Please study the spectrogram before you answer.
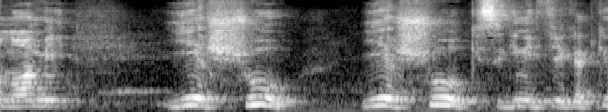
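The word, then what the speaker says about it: ישוע: Aí esse nome que você conhece hoje, Yeshua, esse A no final, né, que essa letra em hebraico, né, que ela tem a pronúncia de A, Yeshua, significa que o seu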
